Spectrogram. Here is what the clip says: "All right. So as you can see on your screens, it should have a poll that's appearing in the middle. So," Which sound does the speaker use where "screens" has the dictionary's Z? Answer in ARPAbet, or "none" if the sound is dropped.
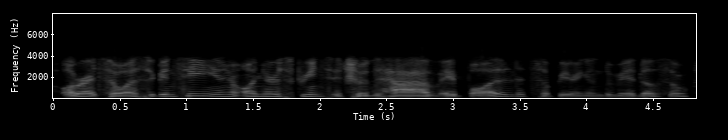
S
